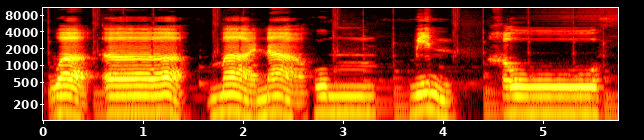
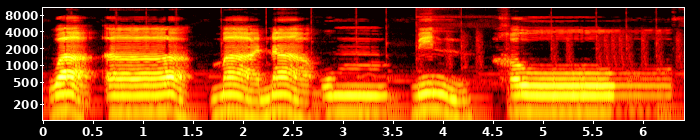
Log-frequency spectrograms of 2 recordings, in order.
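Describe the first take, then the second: First: The final vowel is held for four counts. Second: The final vowel is held for six counts. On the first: "Itu bagi empat kali harakat" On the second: "Itu pula bagi enam kali harakat ataupun enam kali panjang"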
